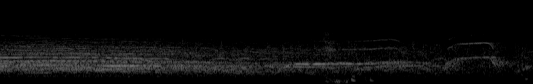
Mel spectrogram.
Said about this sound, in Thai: เมื่อก่อนไม่มีเสียงปรบมือแต่ตอนนี้เสียงปรบมือเต็มไปหมดเลยค่ะ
